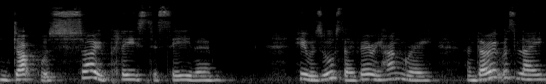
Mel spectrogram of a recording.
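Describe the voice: Plain reading aloud, delivered with ordinary pitch variation.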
